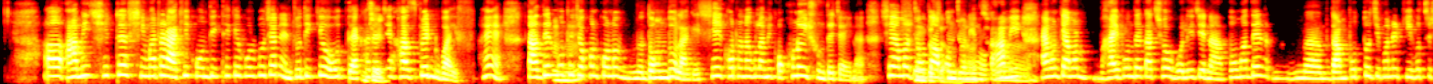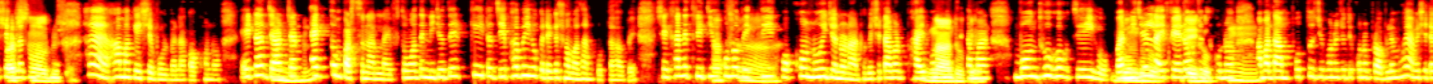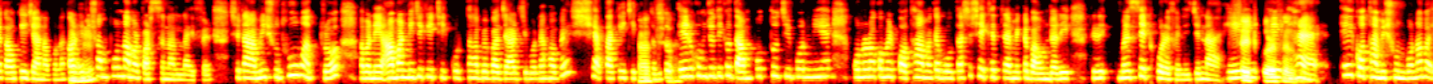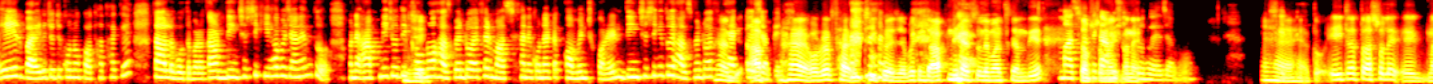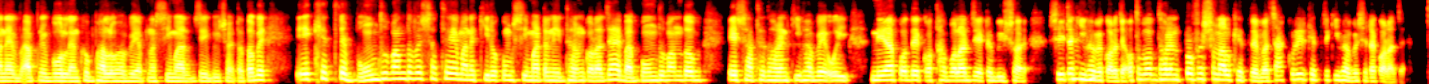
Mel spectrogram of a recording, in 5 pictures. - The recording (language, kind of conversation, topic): Bengali, podcast, আপনি কীভাবে কাউকে নিরাপদ বোধ করান, যাতে সে খোলাখুলি কথা বলতে পারে?
- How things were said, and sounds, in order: laughing while speaking: "আপনি আসলে মাঝখান দিয়ে"; chuckle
